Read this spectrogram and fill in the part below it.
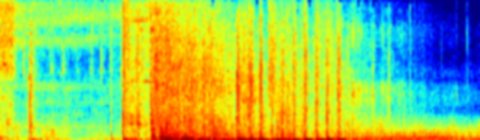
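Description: A shot bursts with a loud, rumbling blast.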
